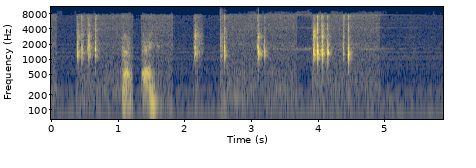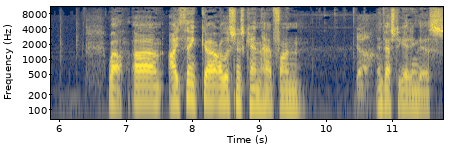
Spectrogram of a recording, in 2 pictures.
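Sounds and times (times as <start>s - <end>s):
keys clacking on a computer keyboard: 0.4s - 0.7s, 3.9s - 4.5s
speech: 1.0s - 1.7s, 6.8s - 9.7s, 10.4s - 11.7s.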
